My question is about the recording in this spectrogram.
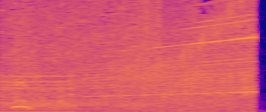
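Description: Synthesized sound effect for an animated logo: a short swooping tone, then a steady rush with a thin whistle that climbs slowly in pitch and cuts off suddenly near the end.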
